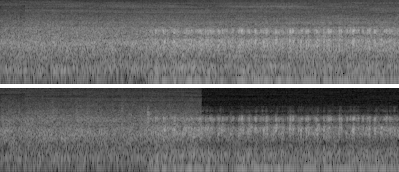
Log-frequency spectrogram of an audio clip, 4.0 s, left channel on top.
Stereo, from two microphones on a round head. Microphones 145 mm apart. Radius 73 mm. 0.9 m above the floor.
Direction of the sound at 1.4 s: 75° left (ahead or behind).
